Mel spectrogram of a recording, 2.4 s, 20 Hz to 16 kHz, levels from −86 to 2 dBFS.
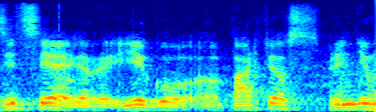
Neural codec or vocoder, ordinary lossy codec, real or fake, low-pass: vocoder, 44.1 kHz, 128 mel bands, Pupu-Vocoder; MP3, 64 kbps; fake; 14.4 kHz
